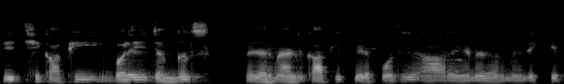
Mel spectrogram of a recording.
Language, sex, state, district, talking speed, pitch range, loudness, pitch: Hindi, male, Bihar, Jahanabad, 170 wpm, 100-110 Hz, -33 LUFS, 100 Hz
